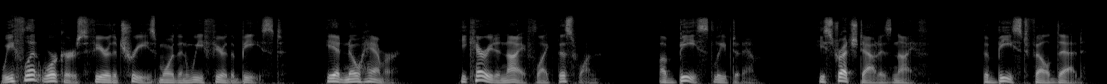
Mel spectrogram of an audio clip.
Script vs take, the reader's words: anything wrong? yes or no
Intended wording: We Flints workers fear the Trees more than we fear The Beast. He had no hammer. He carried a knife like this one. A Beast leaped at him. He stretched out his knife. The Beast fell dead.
yes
